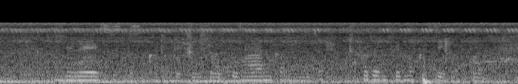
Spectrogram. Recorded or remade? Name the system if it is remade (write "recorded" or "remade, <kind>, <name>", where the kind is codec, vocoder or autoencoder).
remade, vocoder, Vocos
